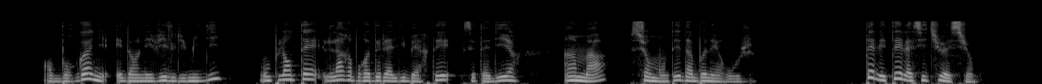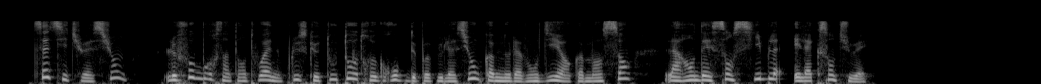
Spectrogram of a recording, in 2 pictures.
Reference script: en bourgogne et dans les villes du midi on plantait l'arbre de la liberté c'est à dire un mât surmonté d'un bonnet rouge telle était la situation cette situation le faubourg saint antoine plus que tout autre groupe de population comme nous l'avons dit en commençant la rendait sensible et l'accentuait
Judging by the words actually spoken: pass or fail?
pass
